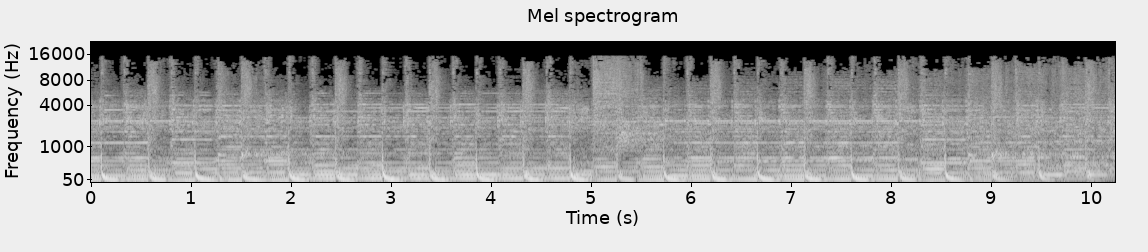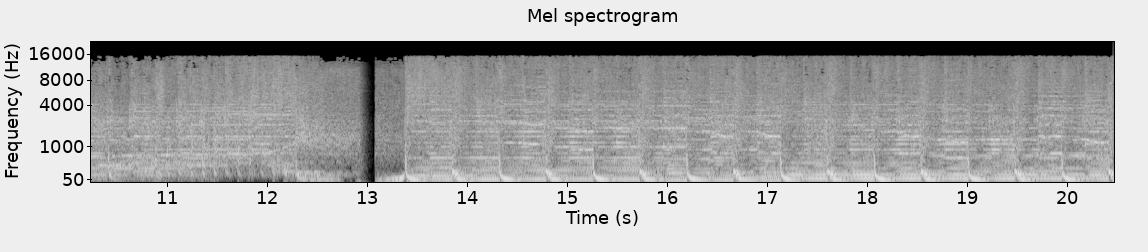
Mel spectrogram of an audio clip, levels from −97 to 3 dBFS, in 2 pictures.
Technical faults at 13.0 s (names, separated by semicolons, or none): call audio freeze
